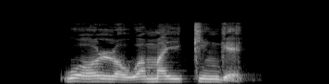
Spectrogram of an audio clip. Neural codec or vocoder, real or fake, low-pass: none; real; 7.2 kHz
